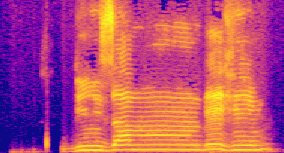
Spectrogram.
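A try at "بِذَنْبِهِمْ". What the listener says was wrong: জি, মাশাআল্লাহ। জি, এইভাবে পড়বেন,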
